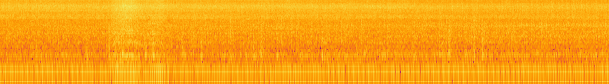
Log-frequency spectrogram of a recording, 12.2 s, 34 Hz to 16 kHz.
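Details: BMW R1200GS boxer twin after cleaning and realigning the clutch switch, clutch held in and started in gear: brief crank then steady even idle with low thrum, no knocks or misses.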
